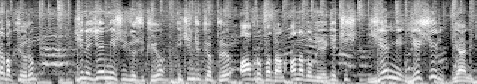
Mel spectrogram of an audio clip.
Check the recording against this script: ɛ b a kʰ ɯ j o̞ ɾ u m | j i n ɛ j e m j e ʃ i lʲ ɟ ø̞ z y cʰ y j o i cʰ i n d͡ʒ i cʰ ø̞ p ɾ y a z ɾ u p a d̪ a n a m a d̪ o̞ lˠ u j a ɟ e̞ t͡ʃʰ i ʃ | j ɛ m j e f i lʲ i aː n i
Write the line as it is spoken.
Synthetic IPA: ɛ b a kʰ ɯ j o̞ ɾ u m | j i n ɛ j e m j e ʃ i lʲ ɟ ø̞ z y cʰ y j o i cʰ i n d͡ʒ i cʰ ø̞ p ɾ y a v ɾ u p a d̪ a n a n a d̪ o̞ lˠ u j a ɟ e̞ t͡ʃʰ i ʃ | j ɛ m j e ʃ i lʲ j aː n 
